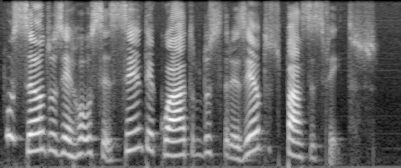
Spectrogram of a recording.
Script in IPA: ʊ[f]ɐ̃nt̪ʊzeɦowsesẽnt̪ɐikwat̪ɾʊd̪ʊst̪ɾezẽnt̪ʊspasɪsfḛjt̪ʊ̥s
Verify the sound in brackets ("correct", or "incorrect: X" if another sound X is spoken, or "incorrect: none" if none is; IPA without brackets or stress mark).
incorrect: s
